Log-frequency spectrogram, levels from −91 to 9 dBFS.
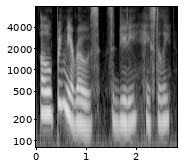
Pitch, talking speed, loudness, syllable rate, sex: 210 Hz, 170 wpm, -16 LUFS, 4.6 syllables/s, female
